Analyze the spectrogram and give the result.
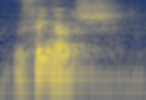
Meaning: plural of vinger
- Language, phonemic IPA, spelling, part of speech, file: Dutch, /ˈvɪ.ŋərs/, vingers, noun, Nl-vingers.ogg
